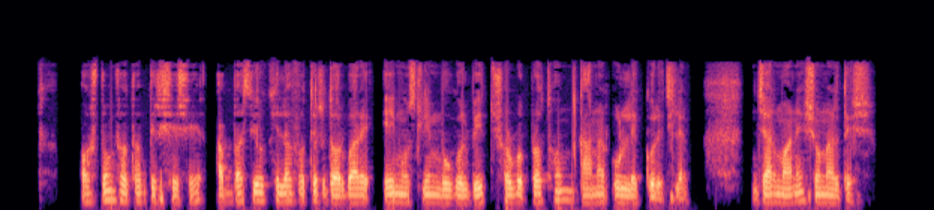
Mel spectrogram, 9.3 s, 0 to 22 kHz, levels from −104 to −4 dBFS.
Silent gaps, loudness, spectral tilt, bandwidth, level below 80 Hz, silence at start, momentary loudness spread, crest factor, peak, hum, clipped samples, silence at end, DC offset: 0.59-0.80 s, 2.08-2.16 s, 3.76-3.83 s, 6.97-7.04 s, 7.46-7.52 s; -20 LUFS; -4.5 dB/octave; 8 kHz; -54 dBFS; 0.4 s; 8 LU; 18 dB; -2 dBFS; none; under 0.1%; 0.65 s; under 0.1%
